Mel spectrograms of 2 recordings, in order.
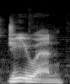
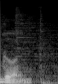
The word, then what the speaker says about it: Gun: It's Gun. I think because of transliteration, it's probably pronounced Gun.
